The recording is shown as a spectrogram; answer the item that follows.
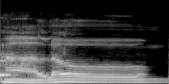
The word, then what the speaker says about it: shalom: You know, I think it's called the Shalom Tour. Yeah. It was basically like, maybe I got the tour name wrong. but I have to look it up. Regardless, we went on tour. Shalom. Emphasis on Om.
